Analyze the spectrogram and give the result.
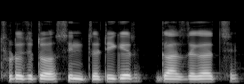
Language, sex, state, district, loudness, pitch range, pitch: Bengali, male, Tripura, South Tripura, -15 LUFS, 130-140 Hz, 130 Hz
